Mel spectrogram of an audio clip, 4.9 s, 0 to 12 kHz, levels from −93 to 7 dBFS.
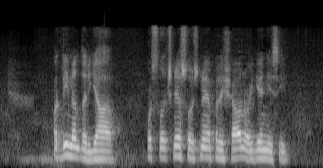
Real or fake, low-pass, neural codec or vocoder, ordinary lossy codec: fake; 7.2 kHz; codec, 16 kHz, 1 kbps, X-Codec, HuBERT features, trained on LibriSpeech; AAC, 48 kbps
